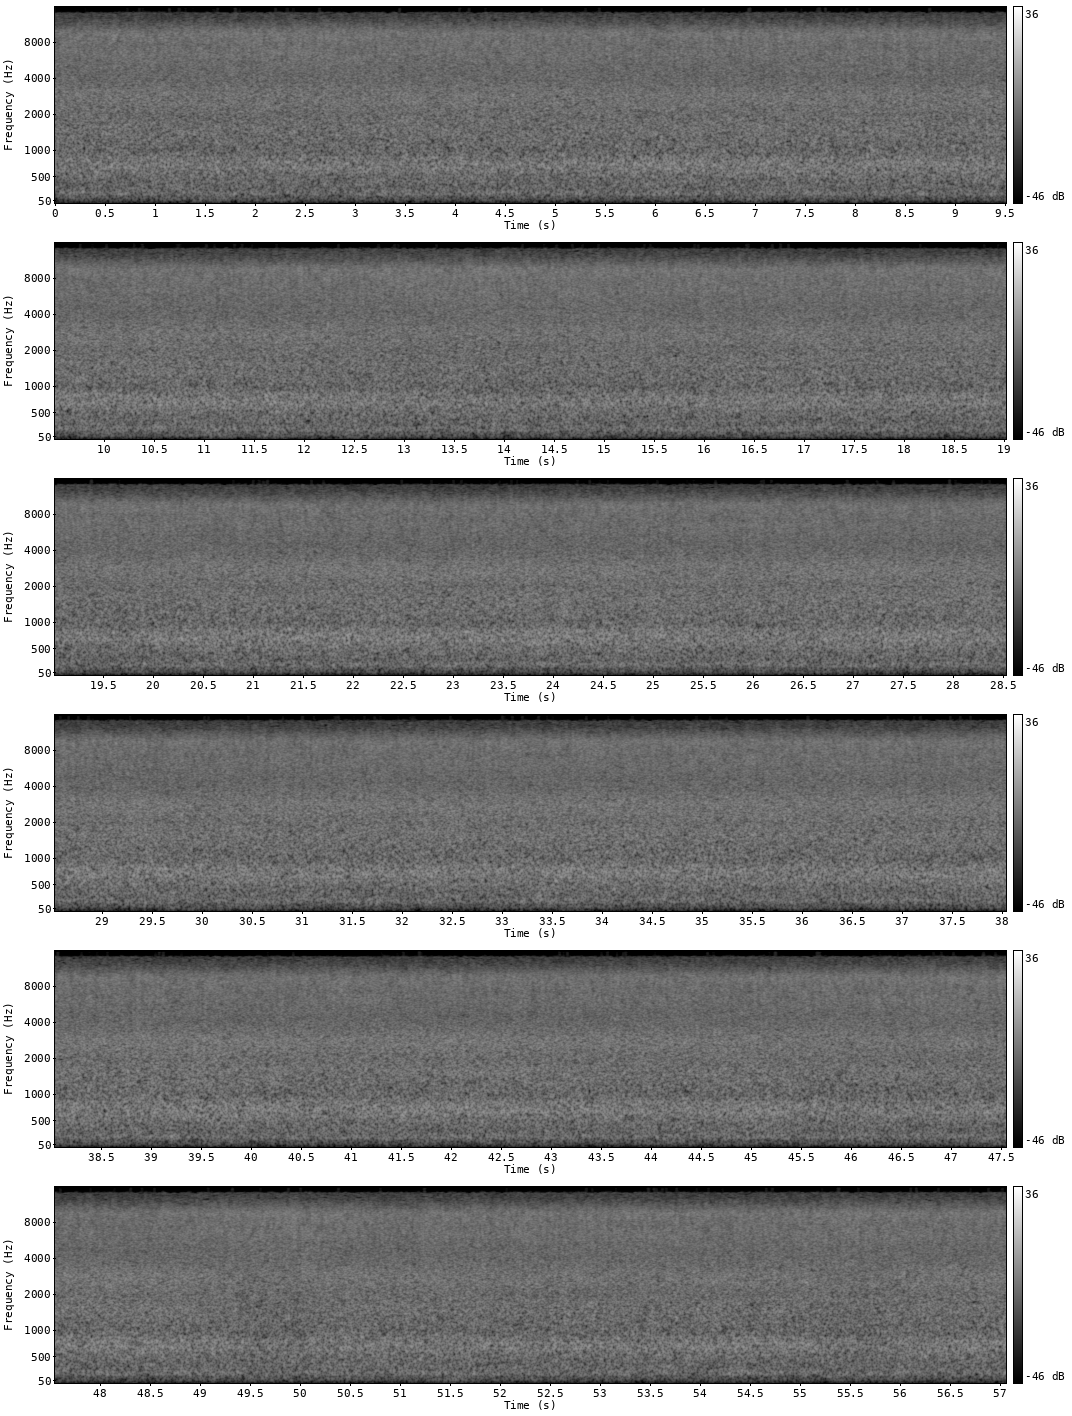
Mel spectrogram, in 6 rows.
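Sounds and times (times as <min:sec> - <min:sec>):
steady heavy rain: 0:00.0 - 0:57.0.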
